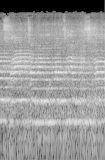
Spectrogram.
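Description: A horn held on one steady note in long blasts, breaking off briefly just after the start, over crowd noise.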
